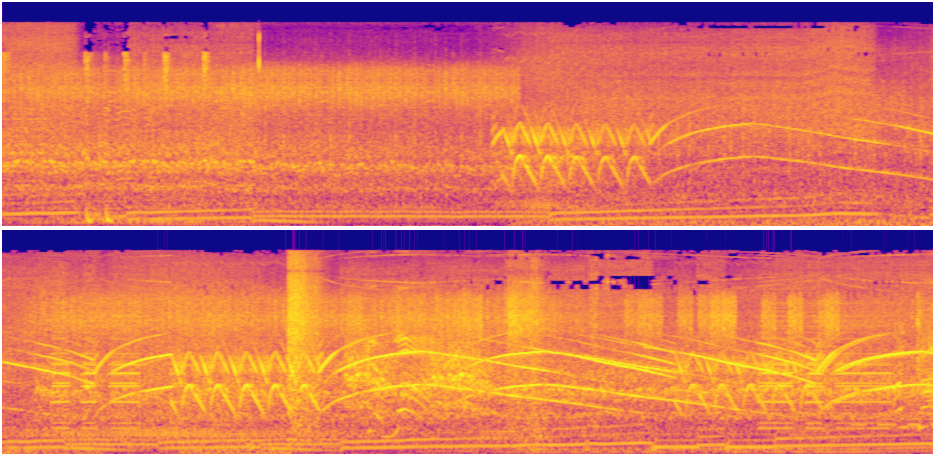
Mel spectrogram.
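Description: A truck engine drones steadily as it drives.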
